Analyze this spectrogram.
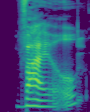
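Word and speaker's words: Viall: So there's one, Charlie was on, Nick Vile. – Right. Yep. That's how you say his name.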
